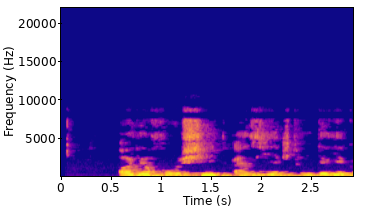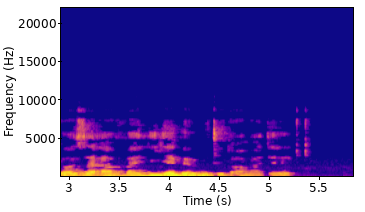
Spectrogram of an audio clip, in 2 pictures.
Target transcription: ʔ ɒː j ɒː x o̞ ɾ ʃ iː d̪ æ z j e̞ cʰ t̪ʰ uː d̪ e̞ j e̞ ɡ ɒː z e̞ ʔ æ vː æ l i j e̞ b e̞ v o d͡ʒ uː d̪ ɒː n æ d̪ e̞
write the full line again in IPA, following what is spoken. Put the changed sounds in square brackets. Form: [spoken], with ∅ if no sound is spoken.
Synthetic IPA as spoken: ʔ ɒː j ɒː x o̞ ɾ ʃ iː d̪ æ z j e̞ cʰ t̪ʰ uː d̪ e̞ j e̞ ɡ ɒː z e̞ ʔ æ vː æ l i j e̞ b e̞ v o d͡ʒ uː d̪ ɒː [m] æ d̪ e̞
